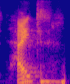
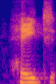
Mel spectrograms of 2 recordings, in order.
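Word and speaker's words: Haidt: lucanoff and jonathan hate height height thanks kyle hate is definitely not it it's how it's spelled it's not yeah it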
